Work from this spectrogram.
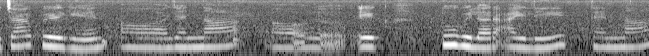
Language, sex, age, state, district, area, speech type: Goan Konkani, female, 18-30, Goa, Ponda, rural, spontaneous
